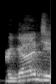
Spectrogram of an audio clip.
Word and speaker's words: Bourgonje: Bourgonje is fine, yeah.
